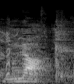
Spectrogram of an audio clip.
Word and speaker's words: knock: Now, come up and spell the word knock. Spell the word knock. N O C K. Knock. No, there's a K. You don't see how just because you can't hear the K doesn't mean it's not there.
